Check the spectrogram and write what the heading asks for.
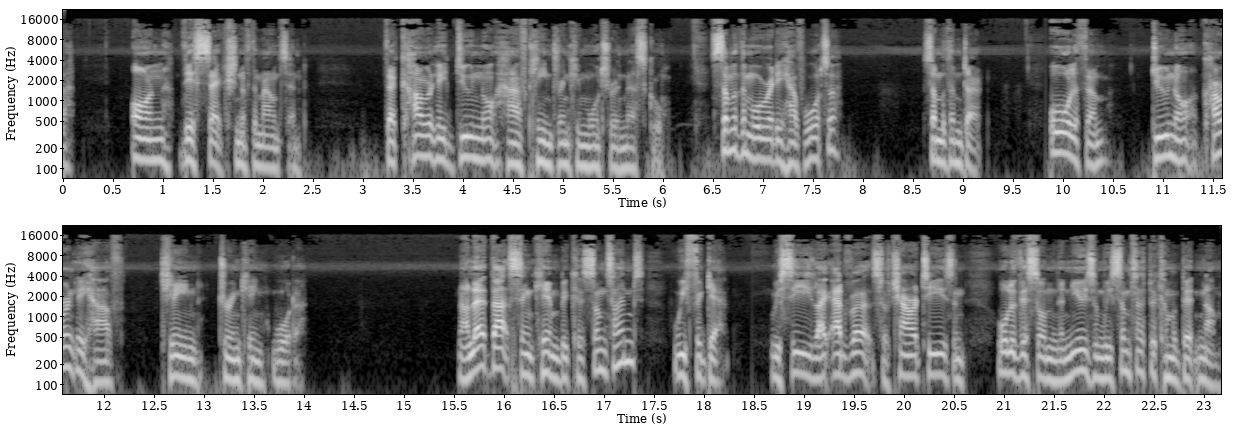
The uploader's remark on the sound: Broadcast live from the picturesque Batase village in the Sindhupalchowk region of Nepal. Sharing insights and sounds straight from the heart of the village.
